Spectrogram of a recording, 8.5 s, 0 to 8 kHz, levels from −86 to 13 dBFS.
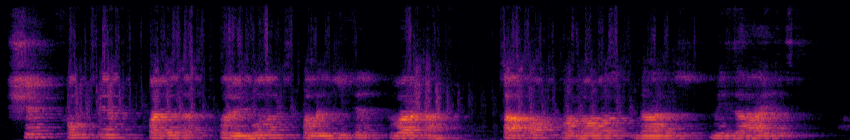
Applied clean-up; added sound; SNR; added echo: neural separator model SepFormer DNS4.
